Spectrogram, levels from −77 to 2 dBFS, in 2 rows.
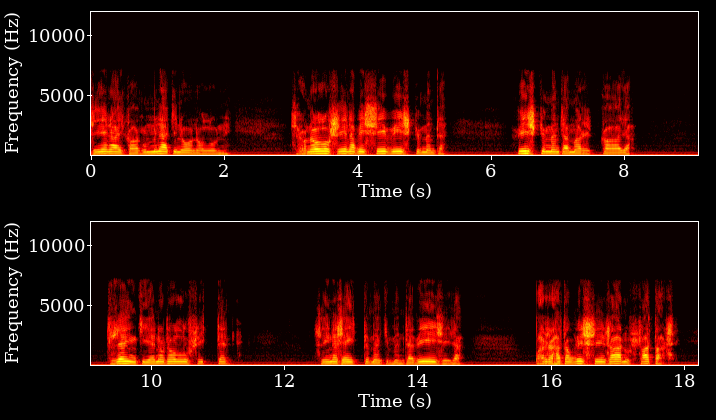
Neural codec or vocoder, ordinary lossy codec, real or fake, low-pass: none; none; real; 7.2 kHz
